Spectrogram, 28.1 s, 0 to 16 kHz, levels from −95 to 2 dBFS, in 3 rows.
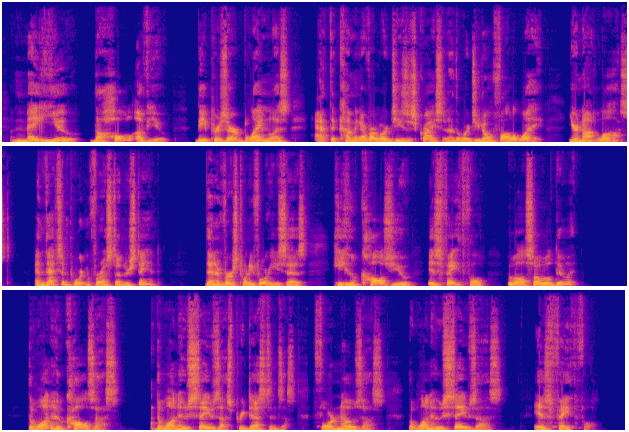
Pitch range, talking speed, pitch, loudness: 135-175 Hz, 155 wpm, 150 Hz, -19 LUFS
